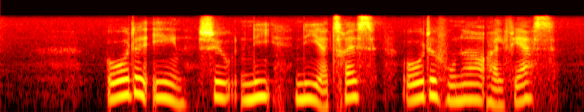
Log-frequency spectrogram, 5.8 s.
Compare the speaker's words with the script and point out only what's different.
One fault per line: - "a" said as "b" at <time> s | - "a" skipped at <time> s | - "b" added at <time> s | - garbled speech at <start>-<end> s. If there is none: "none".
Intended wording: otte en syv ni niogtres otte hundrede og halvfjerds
- "og" skipped at 4.9 s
